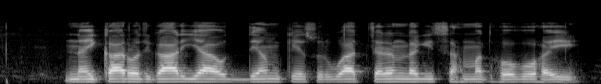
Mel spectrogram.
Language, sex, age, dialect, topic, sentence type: Magahi, male, 18-24, Southern, banking, statement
